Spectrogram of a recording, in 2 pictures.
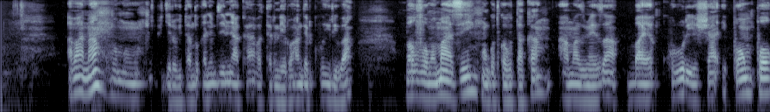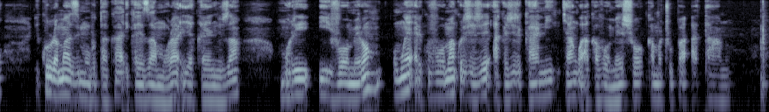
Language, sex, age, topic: Kinyarwanda, male, 18-24, health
